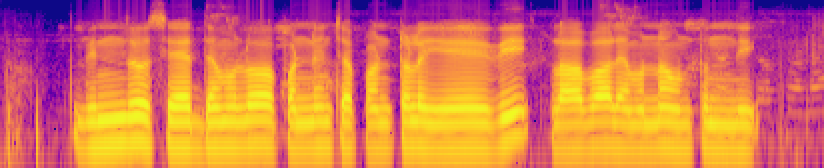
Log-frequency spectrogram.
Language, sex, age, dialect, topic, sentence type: Telugu, male, 51-55, Southern, agriculture, question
